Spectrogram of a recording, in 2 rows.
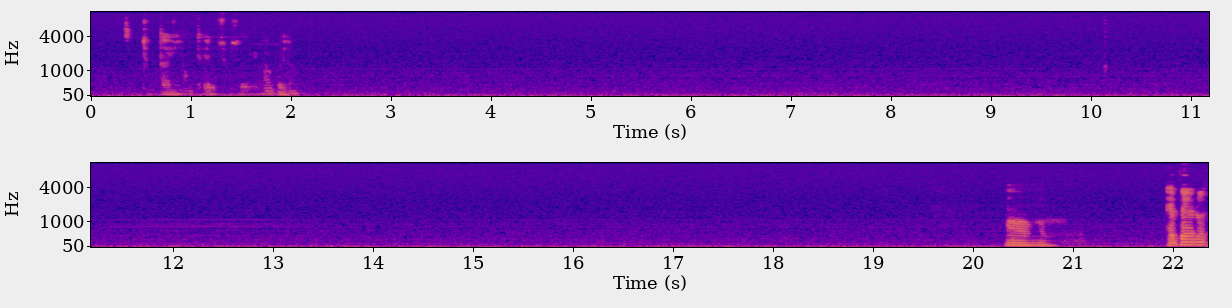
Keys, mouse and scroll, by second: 1.4 g, 2.9 click, 3.2 s, 5.3 click, 7.5-20.0 shift+middle drag, 7.8-8.5 scroll, 9.6 z, 10.3 scroll, 14.5 z, 17.2 scroll, 20.0 right click, 20.5 right click, 21.0 right click, 21.8-22.3 shift+middle drag, 22.2-22.3 scroll up 2.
